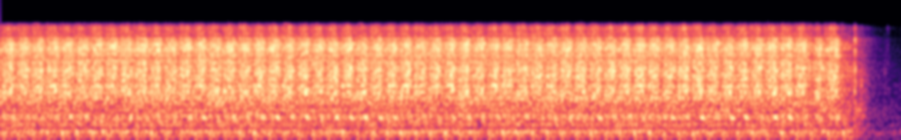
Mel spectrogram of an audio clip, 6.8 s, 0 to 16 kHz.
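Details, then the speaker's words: Gilera DNA 125 two-stroke scooter, two-stroke oil pump working, fuel and power present: steady starter whirring at about three pulses a second with no firing, cranks but won't start; spark not yet checked. "overheated okay so it's not quite ready guys it's not quite ready what we haven't checked for is sparks"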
